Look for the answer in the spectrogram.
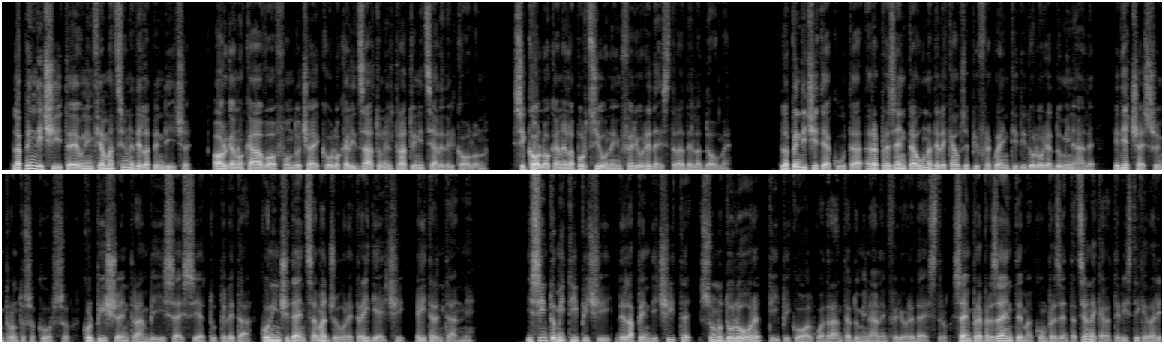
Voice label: medicale narrative

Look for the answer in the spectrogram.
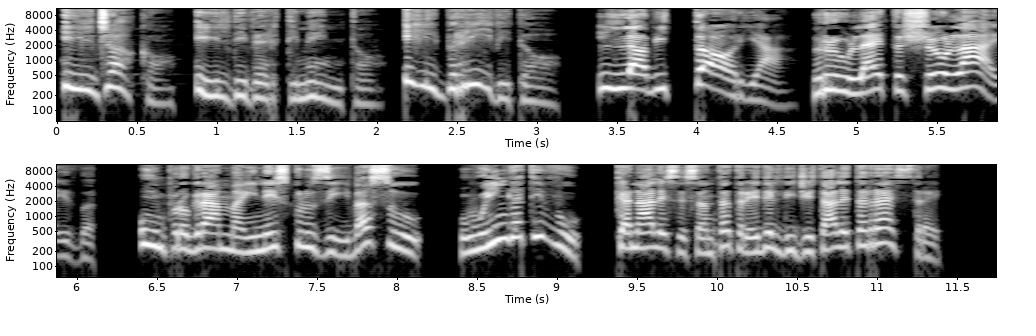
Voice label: promo tv

